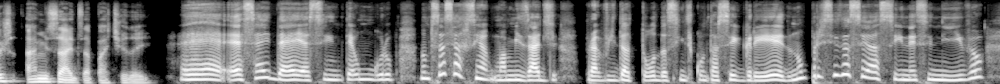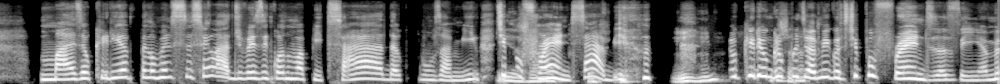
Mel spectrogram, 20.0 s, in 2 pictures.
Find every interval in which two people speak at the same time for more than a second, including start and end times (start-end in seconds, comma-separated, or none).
15.0-16.3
